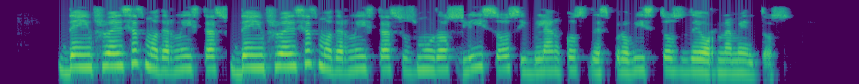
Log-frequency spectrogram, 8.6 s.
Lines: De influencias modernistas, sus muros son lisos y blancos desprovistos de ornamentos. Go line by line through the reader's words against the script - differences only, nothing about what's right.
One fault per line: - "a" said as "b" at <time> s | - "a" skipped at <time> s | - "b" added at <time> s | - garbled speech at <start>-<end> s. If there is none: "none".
- "de influencias modernistas" added at 2.3 s
- "son" skipped at 4.6 s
